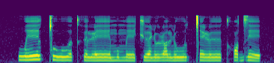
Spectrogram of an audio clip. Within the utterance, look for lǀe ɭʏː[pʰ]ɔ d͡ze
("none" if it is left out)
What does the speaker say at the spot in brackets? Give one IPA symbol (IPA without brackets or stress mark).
kʰ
